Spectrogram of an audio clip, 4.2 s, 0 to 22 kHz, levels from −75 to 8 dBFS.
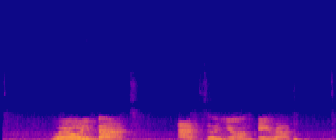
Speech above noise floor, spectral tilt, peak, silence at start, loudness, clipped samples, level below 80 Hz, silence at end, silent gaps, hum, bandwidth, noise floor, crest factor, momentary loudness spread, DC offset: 26 dB; -8 dB/octave; -4 dBFS; 0.6 s; -19 LUFS; under 0.1%; -48 dBFS; 0.35 s; none; none; 9.2 kHz; -44 dBFS; 16 dB; 13 LU; under 0.1%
